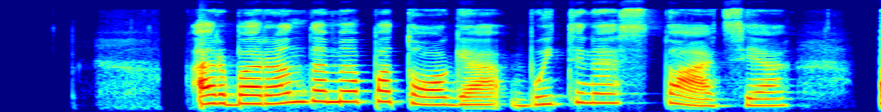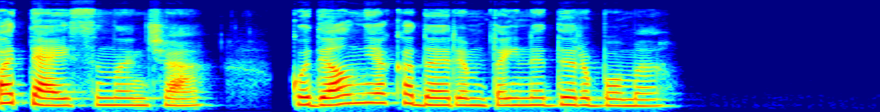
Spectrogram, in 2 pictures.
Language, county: Lithuanian, Marijampolė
